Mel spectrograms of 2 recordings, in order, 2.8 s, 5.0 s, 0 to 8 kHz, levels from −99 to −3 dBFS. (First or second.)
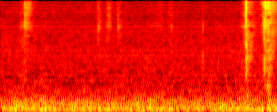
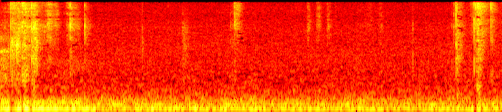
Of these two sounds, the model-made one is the first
